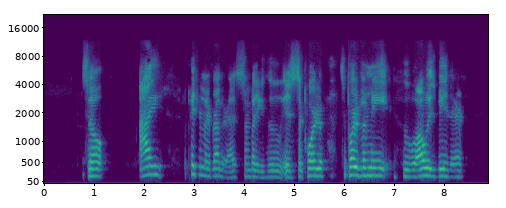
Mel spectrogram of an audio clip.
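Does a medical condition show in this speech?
Yes: cerebral palsy; physical and occupational therapy.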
